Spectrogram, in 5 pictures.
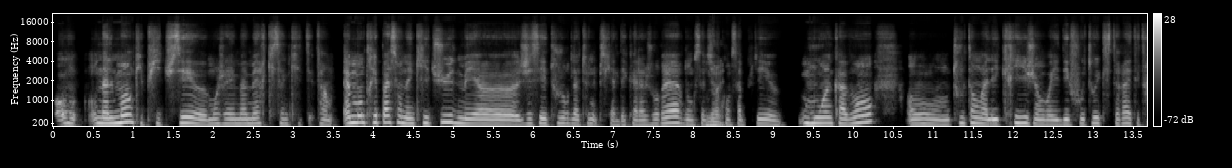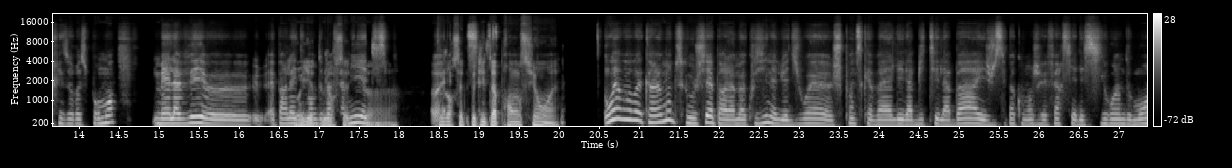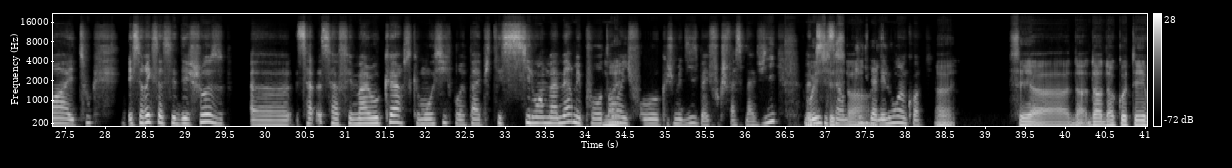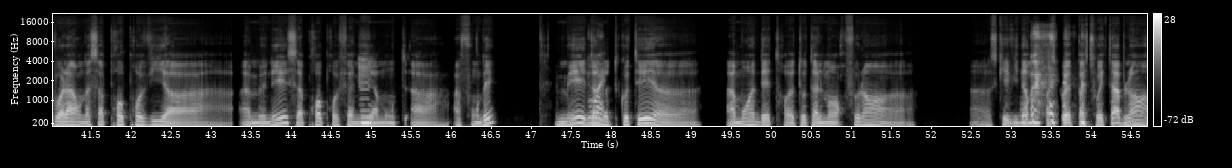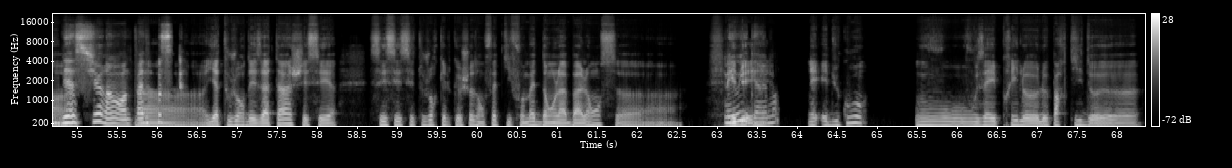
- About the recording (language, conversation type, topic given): French, podcast, Quelle expérience de voyage t’a fait grandir ?
- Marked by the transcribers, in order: tapping; other noise; stressed: "si"; drawn out: "à"; laughing while speaking: "Ouais"; chuckle; laughing while speaking: "dans ça"; drawn out: "vous"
